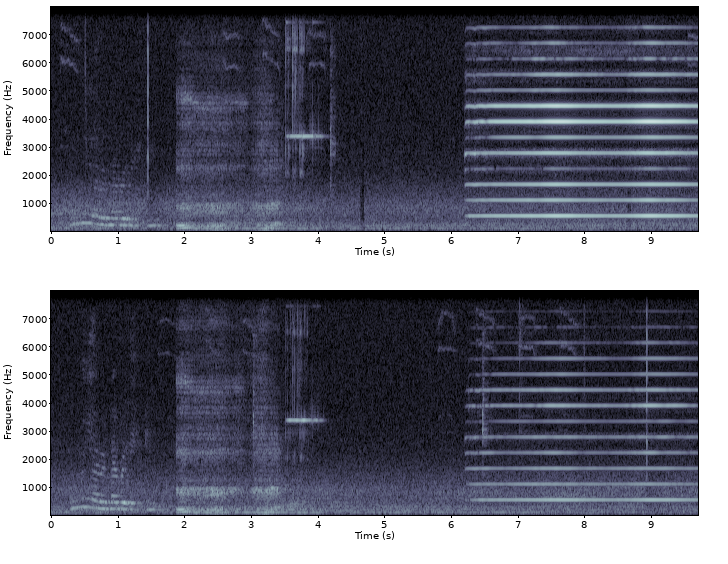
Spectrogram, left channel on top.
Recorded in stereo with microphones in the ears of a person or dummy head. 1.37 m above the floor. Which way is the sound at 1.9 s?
20° right (ahead or behind).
